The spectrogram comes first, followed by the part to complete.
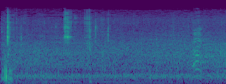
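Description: Steady low hiss and hum of a police body-worn camera's microphone outdoors, with no clear event.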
